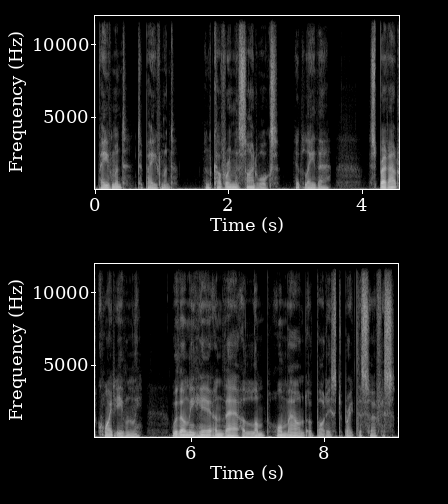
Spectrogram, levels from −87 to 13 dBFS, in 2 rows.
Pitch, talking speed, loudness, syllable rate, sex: 90 Hz, 200 wpm, -21 LUFS, 6.6 syllables/s, male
